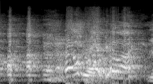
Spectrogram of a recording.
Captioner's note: laughing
